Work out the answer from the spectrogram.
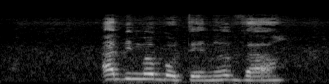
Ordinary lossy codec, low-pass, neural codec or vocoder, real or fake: Opus, 32 kbps; 10.8 kHz; none; real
